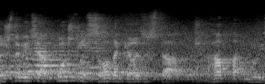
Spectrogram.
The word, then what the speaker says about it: Rapa Nui: Rapa Nui, são duas palavras. Rapa Nui. Rapa Nui, como se escreve, se pronuncia.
